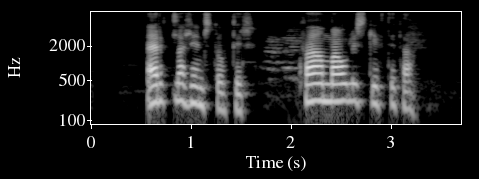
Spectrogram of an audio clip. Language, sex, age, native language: Icelandic, female, 40-49, Icelandic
